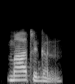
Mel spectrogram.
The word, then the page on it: martagon: Indian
